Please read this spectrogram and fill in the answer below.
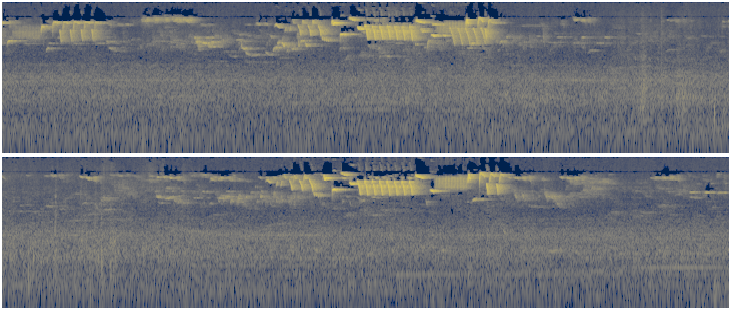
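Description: Birds singing high, rapid trills in bouts of a few seconds, the loudest stretches a little after the start and again past the middle, with fainter chirps between.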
